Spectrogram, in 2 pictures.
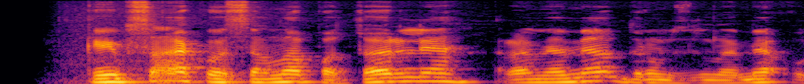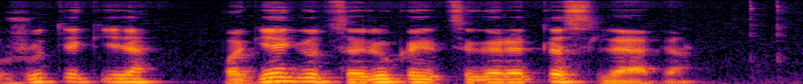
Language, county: Lithuanian, Klaipėda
